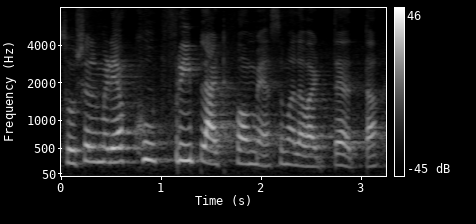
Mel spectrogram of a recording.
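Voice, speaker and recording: A woman's voice: a little high, lively intonation, a little fast, a little mellow, roomy sound. A woman in her thirties, a podcast guest who speaks earnestly and persuasively, arguing her points through everyday examples in casual conversation. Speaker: podcast guest, parenting expert.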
